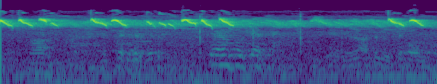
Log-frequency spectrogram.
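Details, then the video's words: Oriental white-eye colony twitter for stimulating song: clusters of bright, high, falling chirps, a quieter spell in the second half, then a final burst of notes. "Pleci Koloni agar BUKPAR AGAR RAJIN BUNYI"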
